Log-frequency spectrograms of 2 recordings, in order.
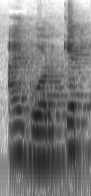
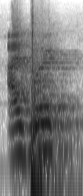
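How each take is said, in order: First: The ending is said as an extra 'et' syllable. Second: The ending is not said as an extra syllable. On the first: The speaker calls it wrong. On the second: The speaker calls it right.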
